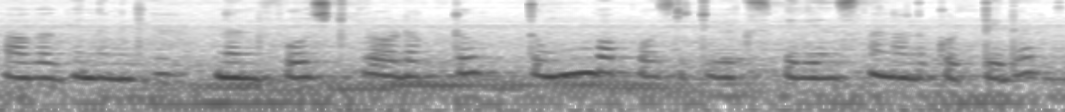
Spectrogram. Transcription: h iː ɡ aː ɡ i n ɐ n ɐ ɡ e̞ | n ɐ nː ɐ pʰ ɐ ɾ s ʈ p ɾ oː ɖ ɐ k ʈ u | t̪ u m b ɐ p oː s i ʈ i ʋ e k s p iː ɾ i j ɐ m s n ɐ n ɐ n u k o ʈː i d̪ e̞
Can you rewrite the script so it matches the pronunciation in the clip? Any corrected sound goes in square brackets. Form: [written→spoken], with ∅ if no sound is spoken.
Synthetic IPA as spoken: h [iː→aː] ɡ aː ɡ i n ɐ n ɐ ɡ e̞ | n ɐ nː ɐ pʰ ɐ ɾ s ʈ p ɾ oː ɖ ɐ k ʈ u | t̪ u m b ɐ p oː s i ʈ i ʋ e k s p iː ɾ i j ɐ [m→n] s n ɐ n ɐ n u k o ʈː i d̪ e̞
